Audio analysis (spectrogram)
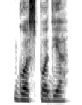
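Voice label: "gospoda", Serbian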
